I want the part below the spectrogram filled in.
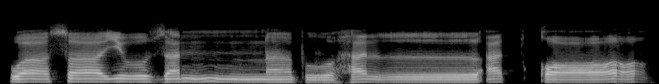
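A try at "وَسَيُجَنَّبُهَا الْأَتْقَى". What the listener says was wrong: বুহাল বলে ধরে থাকবেন না, ওয়াসায়ুজান্নাবুহাল আতকা।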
